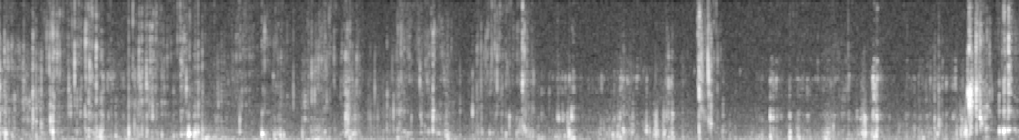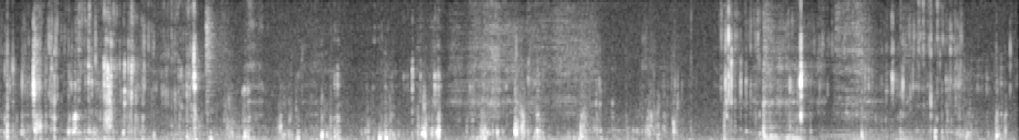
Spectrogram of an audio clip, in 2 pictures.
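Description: Close-miked chewing of a spicy chicken dumpling: a dense run of small wet mouth clicks and smacks at an uneven, quick pace.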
